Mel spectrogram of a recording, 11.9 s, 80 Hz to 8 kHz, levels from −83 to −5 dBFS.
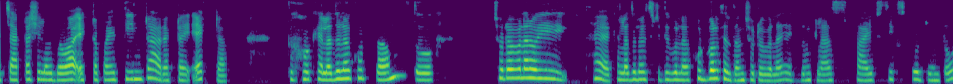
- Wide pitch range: No, average, 2.7 semitones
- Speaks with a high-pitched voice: Yes, high, 240 Hz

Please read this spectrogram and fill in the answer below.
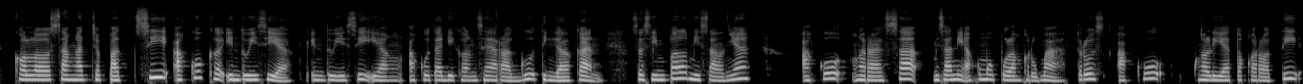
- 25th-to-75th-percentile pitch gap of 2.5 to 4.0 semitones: Yes, average, 2.9 semitones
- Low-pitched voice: No, high, 210 Hz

